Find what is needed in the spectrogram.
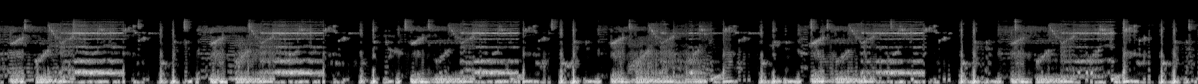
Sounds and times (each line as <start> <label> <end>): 0.0 glitchy rhythm 11.9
